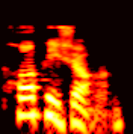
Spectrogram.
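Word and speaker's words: pois pigeon: to be from um french word for dried peas which is pronounced poppy jean which to some might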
